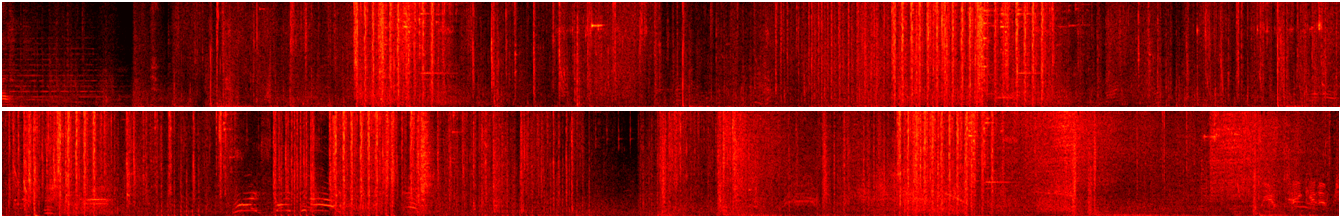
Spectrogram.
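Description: Gunshots crack rapidly in bursts.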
